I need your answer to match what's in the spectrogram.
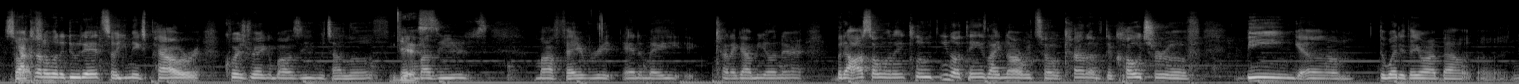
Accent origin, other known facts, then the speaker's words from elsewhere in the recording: Dallas, Texas, United States; I'm from South Dallas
